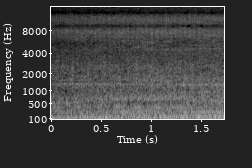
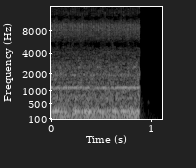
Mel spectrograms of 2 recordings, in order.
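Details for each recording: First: Mercedes E420 V8 idling after reassembly: light, fairly quick ticking over a steady low rumble from the top end; noisy lifters suspected, not confirmed, and the tick persists as before. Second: Mercedes E420 after the noisy-lifter fix, original cam oil tubes kept: smooth, even idle with a steady hum, only injectors audible, no valvetrain tick.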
